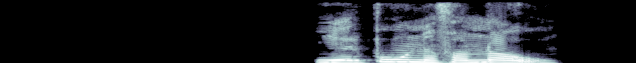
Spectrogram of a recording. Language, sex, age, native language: Icelandic, female, 11, Icelandic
